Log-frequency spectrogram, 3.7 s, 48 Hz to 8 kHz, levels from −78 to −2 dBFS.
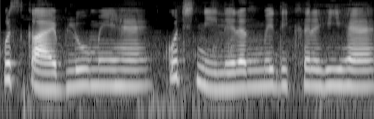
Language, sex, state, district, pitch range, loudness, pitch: Hindi, female, Punjab, Pathankot, 195-205 Hz, -21 LUFS, 200 Hz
